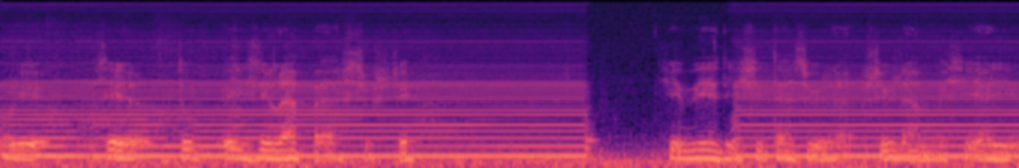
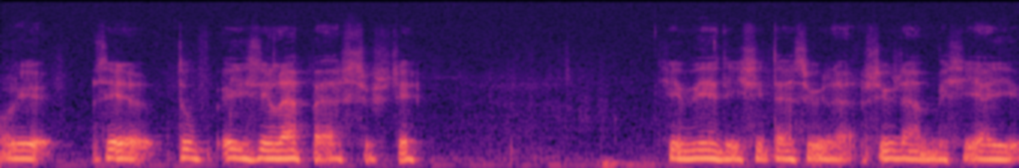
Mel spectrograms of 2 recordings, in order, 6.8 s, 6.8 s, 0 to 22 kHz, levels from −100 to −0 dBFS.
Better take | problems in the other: second | background sound (Telephone); as loud as the speech

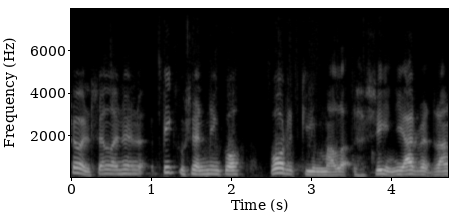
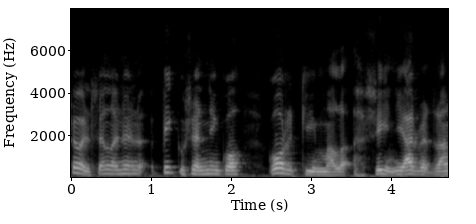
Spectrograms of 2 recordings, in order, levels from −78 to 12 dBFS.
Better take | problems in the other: second | noise reduction (neural separator model SepFormer DNS4)

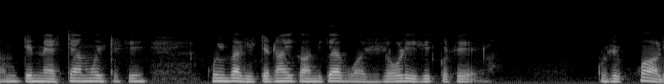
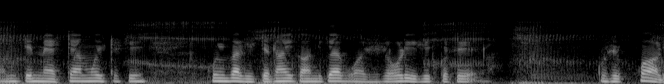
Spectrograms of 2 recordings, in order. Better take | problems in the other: first | background sound (Breathing); 17 dB below the speech

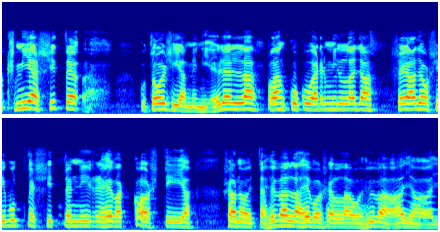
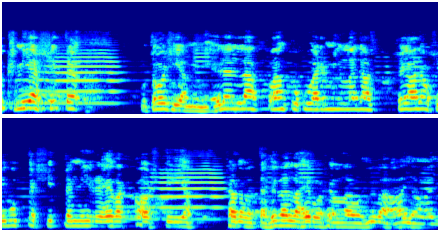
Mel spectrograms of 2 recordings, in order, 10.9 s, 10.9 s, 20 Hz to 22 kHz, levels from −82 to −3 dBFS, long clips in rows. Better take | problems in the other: first | noise reduction (classical method WPE with log-MMSE)

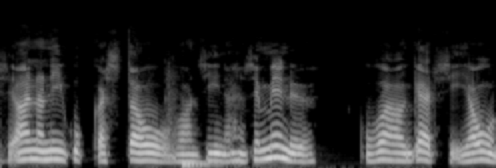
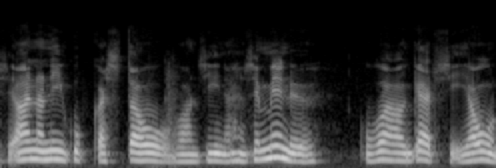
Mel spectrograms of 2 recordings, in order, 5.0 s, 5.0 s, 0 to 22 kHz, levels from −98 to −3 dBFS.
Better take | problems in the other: second | noise reduction (classical method spectral subtraction)

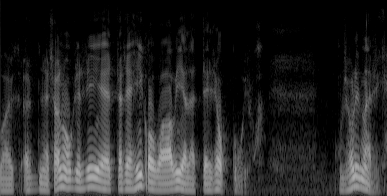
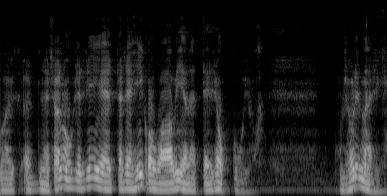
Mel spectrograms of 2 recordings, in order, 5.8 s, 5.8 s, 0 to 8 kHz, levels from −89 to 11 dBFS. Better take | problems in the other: first | room echo; dies away in 0.2 s

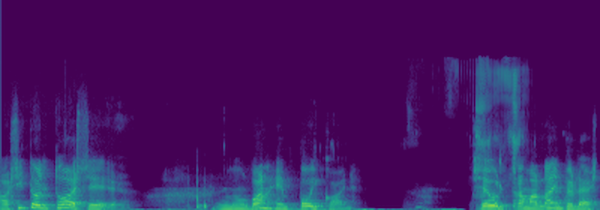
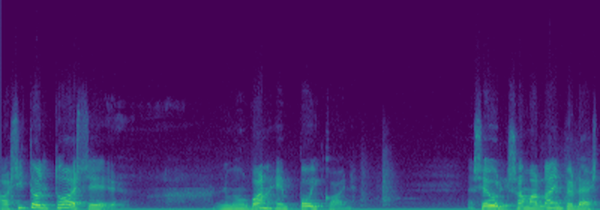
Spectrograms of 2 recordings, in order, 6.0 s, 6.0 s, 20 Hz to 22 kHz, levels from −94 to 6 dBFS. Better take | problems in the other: second | noise reduction (neural mask model Resemble Enhance denoiser)

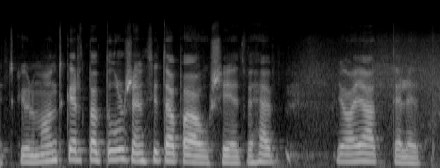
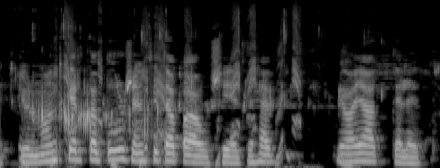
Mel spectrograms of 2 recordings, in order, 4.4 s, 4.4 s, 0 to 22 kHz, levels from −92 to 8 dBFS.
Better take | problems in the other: first | noise reduction (classical method Wiener filter)

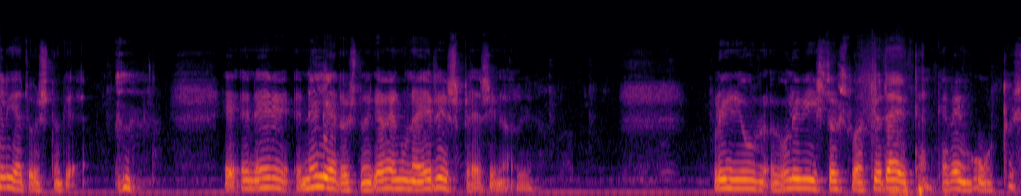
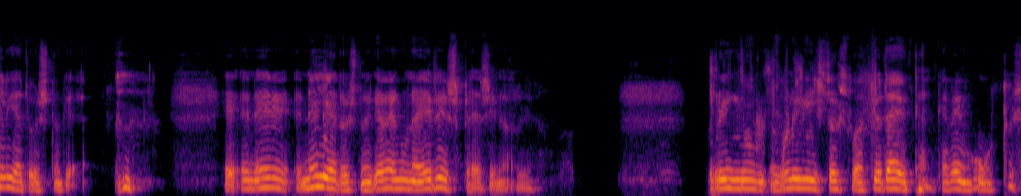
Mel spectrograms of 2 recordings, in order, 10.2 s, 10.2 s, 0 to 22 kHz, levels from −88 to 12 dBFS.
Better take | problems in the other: first | noise reduction (neural mask model Resemble Enhance denoiser)

